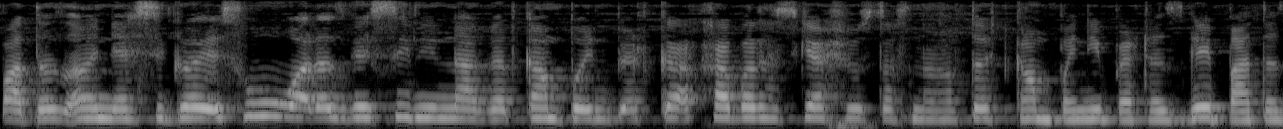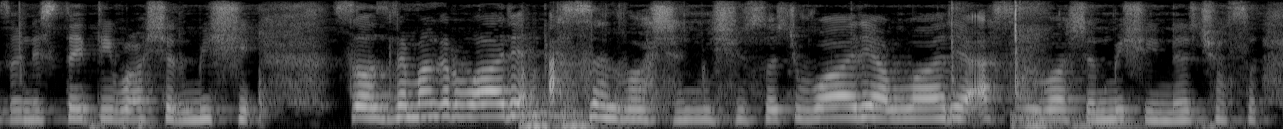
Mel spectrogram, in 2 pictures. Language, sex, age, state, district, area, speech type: Kashmiri, female, 30-45, Jammu and Kashmir, Ganderbal, rural, spontaneous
